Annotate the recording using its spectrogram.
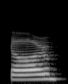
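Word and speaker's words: term: इस इ का उच्चारण इ नहीं होगा। ए नहीं होगा। अ होगा।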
